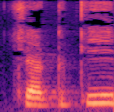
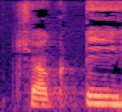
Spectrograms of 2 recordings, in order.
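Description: First: The t sound comes before the k. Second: The k sound comes before the t. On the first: The speaker calls it wrong. "ए भी चटकी नहीं कहना" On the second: The speaker calls it right. "चकटी ही उचारण करना है"

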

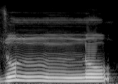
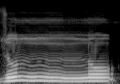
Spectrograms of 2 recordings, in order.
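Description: First: The nasal sound is held through the nose. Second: The same.

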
